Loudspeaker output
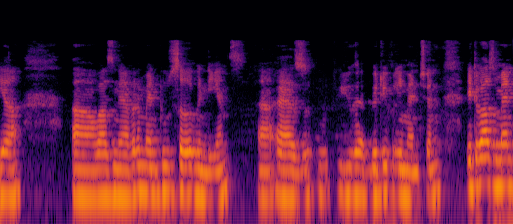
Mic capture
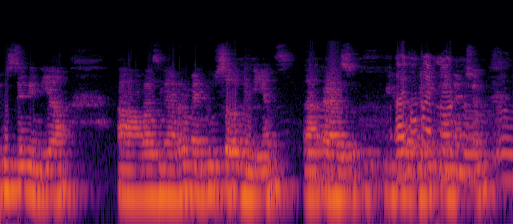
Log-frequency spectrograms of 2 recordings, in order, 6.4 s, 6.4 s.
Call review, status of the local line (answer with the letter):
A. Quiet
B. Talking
B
